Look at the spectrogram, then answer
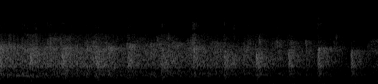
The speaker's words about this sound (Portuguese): Aplauda o Senhor nessa noite, aplauda a Sua palavra.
